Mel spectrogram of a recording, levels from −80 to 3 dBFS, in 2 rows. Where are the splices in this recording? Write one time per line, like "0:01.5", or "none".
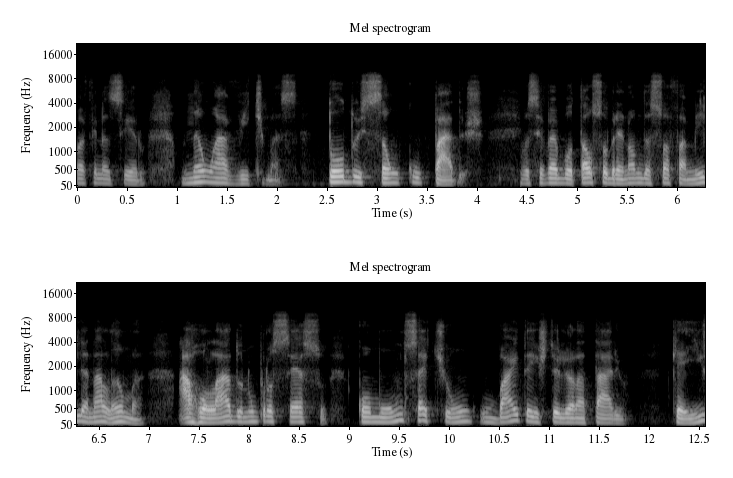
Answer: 0:04.4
